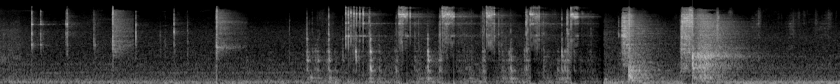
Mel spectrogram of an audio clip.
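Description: Hand ratchet wrench with a socket on an extension clicking as it drives a fastener into a drilled hole in a wooden board: a few scattered clicks at first, then a quick run of clicks about three seconds in. Two longer rasping sounds follow near the end.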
